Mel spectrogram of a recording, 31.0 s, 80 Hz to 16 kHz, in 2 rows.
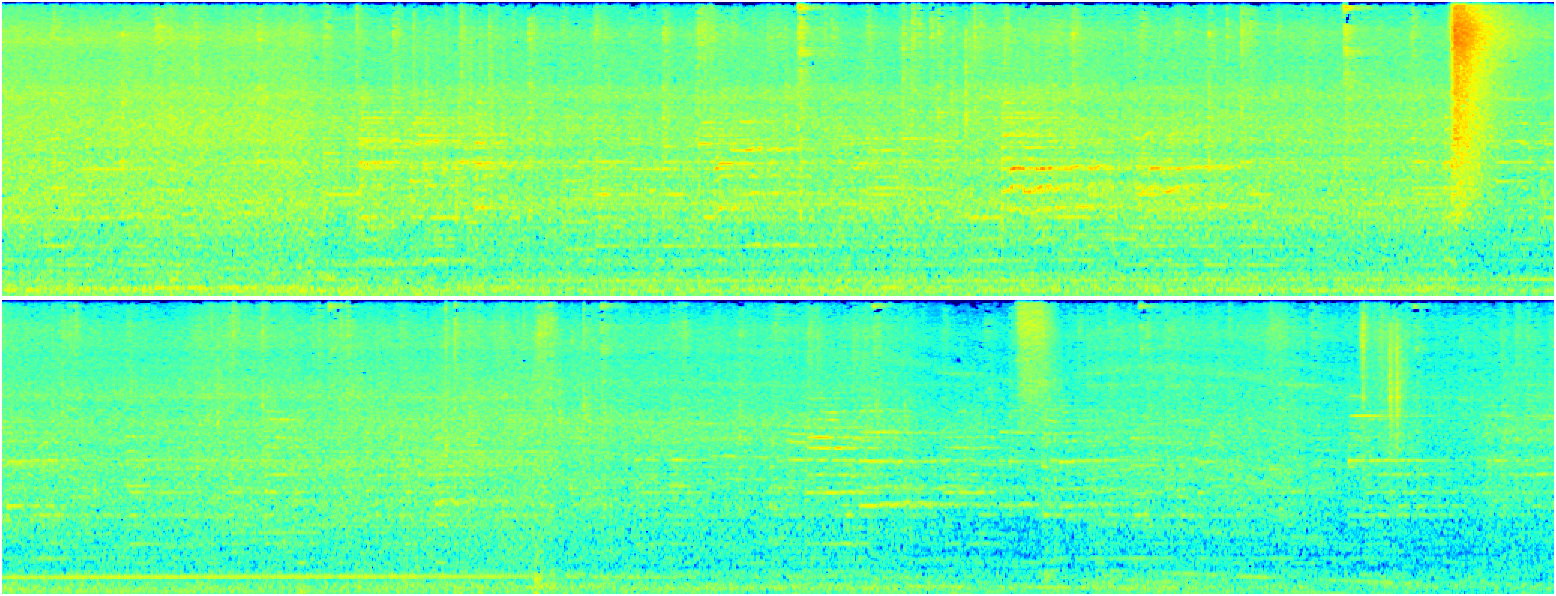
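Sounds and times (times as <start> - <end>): bus engine and road rumble: 0.0 - 31.0
air brakes hissing: 14.4 - 15.2, 25.6 - 26.2
click: 29.1 - 29.6.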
